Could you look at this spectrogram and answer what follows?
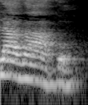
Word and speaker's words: lavabo: Se escribe igual, solo que la entonación cambia un poco, ¿eh? Un lavabo.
